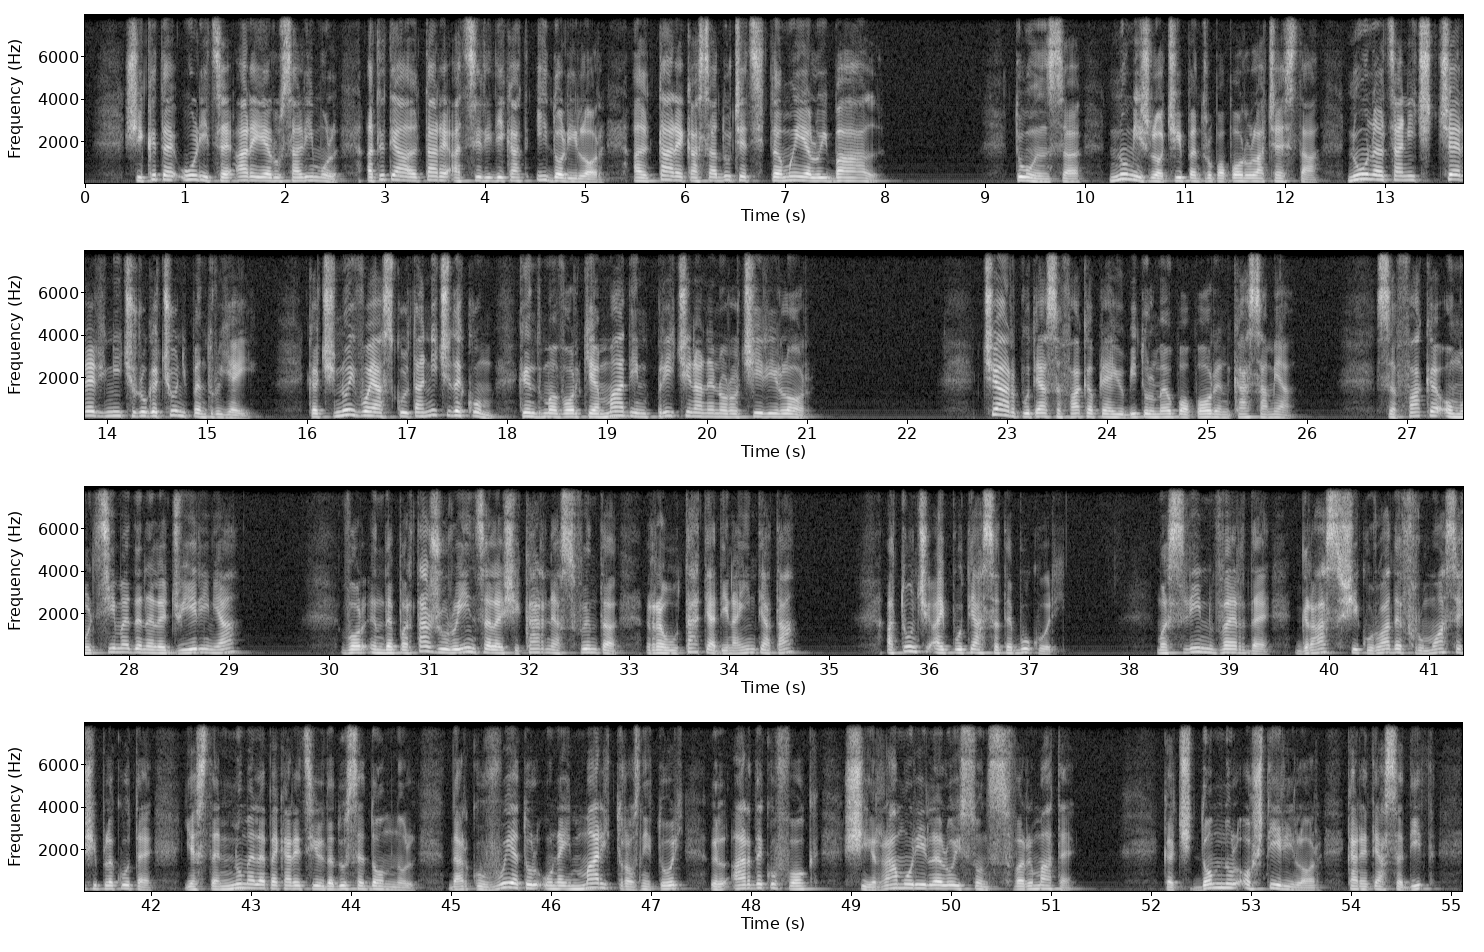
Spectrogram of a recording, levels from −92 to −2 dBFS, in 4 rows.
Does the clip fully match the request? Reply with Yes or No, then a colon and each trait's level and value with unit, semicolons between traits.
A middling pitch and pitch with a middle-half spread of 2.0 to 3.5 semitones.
Yes: medium, 150 Hz; average, 3.2 semitones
